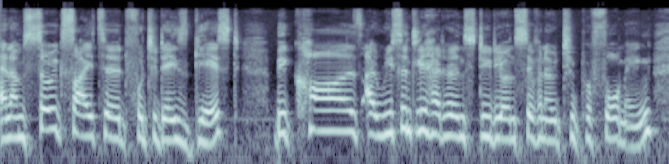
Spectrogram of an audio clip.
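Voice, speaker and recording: A normal speaking voice moves at a moderate pace with ordinary pitch variation. The loudness stays very even. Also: woman, fairly high pitch for a woman. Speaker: podcast host. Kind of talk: podcast interview questions.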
